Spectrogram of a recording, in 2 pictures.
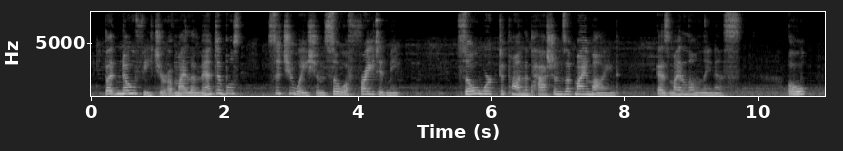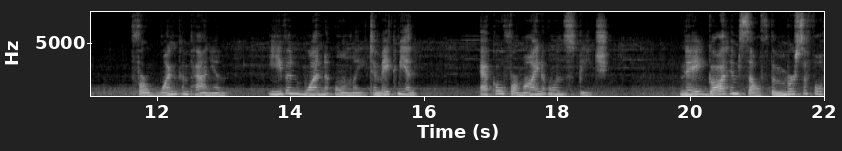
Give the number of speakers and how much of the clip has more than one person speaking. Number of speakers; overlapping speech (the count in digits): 1, no overlap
